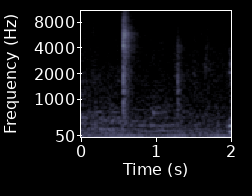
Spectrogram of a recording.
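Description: Two short clicks over quiet room noise: a sharp one about half a second in and a fainter one just past a second.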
